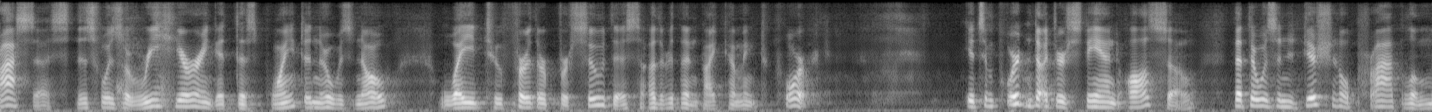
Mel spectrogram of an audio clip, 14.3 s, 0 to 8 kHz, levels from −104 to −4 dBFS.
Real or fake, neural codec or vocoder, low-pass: fake; codec, 24 kHz, 1.2 kbps, DualCodec; 7.2 kHz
